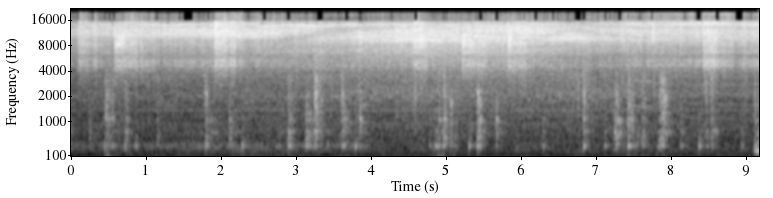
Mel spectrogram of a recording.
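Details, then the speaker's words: Presto pressure canner canning pulled pork, cooling down with the gauge falling to zero and the lid still locked: steady bubbling, sizzling and soft irregular pops from the jars themselves boiling inside; normal. "can hear the boiling surprisingly it's not the boiling of the water around the counters or around the jars the boiling of the jars themselves"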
